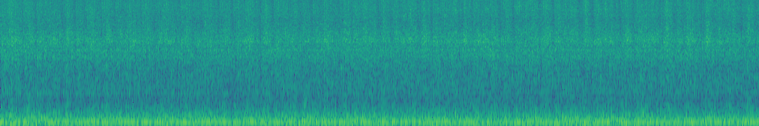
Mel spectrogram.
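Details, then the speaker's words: Freshly built replacement engine, just installed, idling on a newly loaded tune with no throttle input while started from outside the car: a steady, even low rumble with no surging or stumbling, a smooth normal idle. "I'm going to load a new tune in the car and fire it up standing outside of the car won't even touch the gas pedal"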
